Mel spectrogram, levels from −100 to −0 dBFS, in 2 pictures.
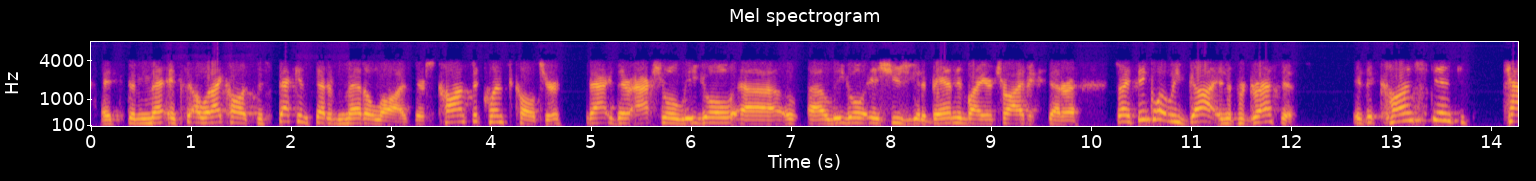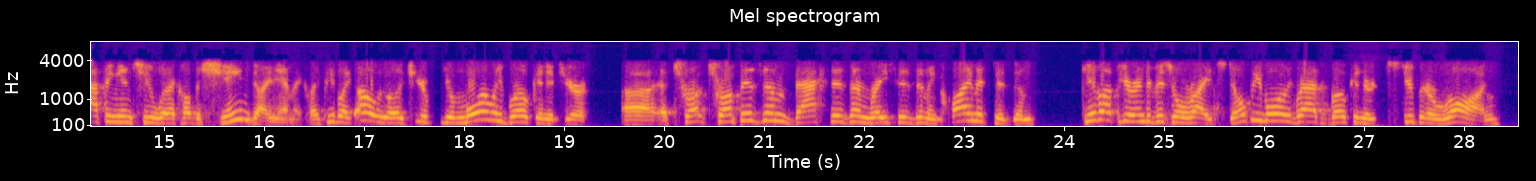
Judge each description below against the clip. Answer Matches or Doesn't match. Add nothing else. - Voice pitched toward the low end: Doesn't match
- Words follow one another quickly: Doesn't match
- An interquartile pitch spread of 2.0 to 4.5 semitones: Doesn't match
